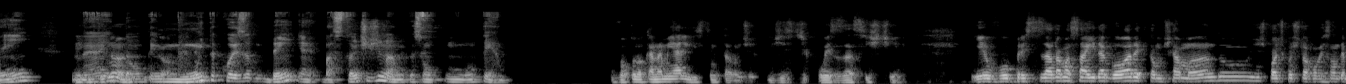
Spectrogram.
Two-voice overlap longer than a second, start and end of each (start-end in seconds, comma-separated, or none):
0.7-2.1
